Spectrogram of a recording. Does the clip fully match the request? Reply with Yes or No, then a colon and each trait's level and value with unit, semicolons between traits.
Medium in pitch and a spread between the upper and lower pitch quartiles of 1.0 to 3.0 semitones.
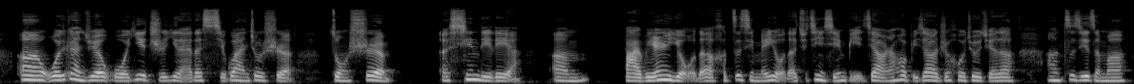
Yes: medium, 180 Hz; narrow, 2.6 semitones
